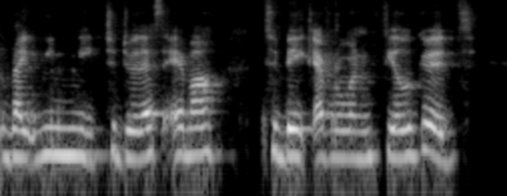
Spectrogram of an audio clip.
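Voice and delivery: plain

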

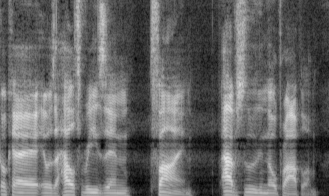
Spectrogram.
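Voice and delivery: normal talking voice

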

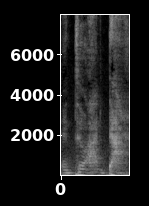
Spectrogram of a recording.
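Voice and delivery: whispered, unvoiced delivery. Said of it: "And this is what he said".

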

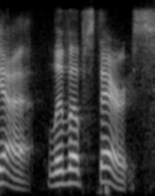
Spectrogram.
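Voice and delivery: vague, broken English. Recounting a man who spoke only vague english words, imitating broken english. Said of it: "very vague English words".

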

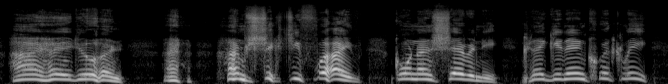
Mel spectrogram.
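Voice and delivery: very high, loud, put-on old man voice. Acting out talking to the door guy to skip the seniors' line: put-on old man voice. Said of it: "started talking like this".

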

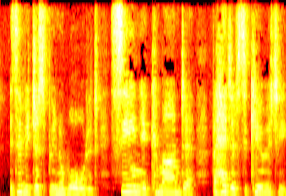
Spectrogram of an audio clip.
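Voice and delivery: ordinary delivery

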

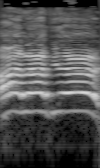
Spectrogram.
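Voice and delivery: very loud yell, pitched way up high. Showing how people shout to their love on a loud night out, shouting. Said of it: "That was really loud".

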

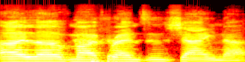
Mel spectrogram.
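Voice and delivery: booming, very slow, big voice. Teasing the other speaker about their phrasing: Donald Trump impression. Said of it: "You sound like Donald Trump".

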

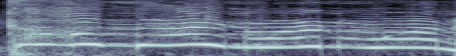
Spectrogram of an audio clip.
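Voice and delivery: reenacted screaming. Retelling a scare at a small Greek restaurant, acting out a scream. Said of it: "And I'm screaming".

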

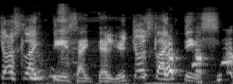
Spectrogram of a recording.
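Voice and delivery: put-on Spanish accent. Asked how she would sound as Gilbert, demonstrate Gilbert with a Spanish accent. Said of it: "Gilbert with a Spanish accent".

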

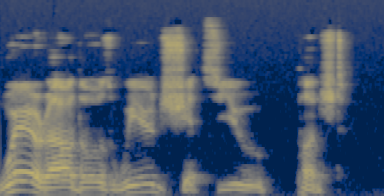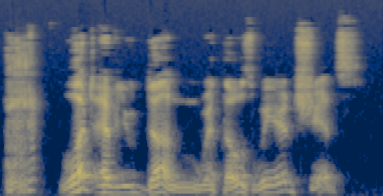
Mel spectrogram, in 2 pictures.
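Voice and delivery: dark, menacing villain character voice. Acting out a scene where Vader answers a stormtrooper, Darth Vader voice. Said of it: "Darth Vader says".

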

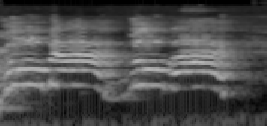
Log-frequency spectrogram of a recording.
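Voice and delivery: very high, slow, drawn-out yell from afar. The game narrator voices a man running toward the players, yelling. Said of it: "you can clearly hear him yelling".

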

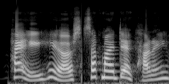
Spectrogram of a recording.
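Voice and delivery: put-on old-timey, old-fashioned character voice. Asked to do the dancer's voice, old-timey put-on voice. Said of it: "that dancer that's talking all old timey... Do the voice".

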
